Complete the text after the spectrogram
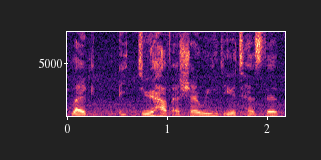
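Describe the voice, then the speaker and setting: A woman in her twenties from Thailand, with a deep voice, chatting casually in an interview with many fillers and frequent laughs. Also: steady tone, fast, mellow, slight background noise, rough recording. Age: 20s.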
